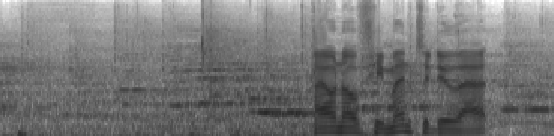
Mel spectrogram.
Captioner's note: buzzer blaring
